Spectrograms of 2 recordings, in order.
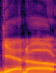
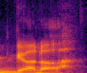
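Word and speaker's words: goetta: um and it's pronounced ghetto or gutta it's not pronounced in any sort of german way it is ghetto or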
